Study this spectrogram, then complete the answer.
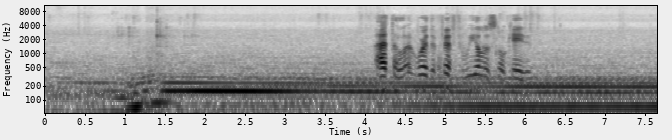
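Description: A truck engine hums and drones steadily.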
